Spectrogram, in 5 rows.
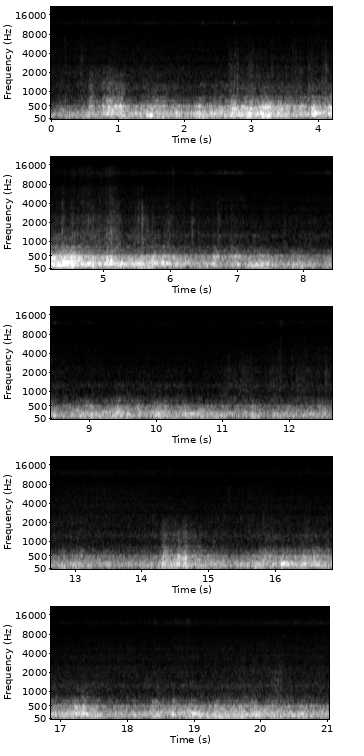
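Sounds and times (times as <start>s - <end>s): rolling thunder: 0.0s - 13.3s, 14.0s - 21.0s
steady rain: 0.0s - 21.0s.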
